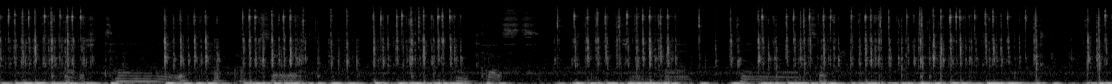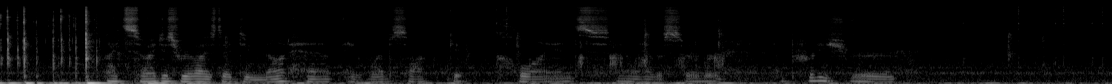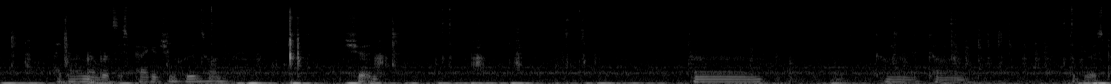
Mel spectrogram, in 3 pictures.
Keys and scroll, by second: 0.0-11.8 typing, 3.5 Return, 12.1 Return, 25.2 F12.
